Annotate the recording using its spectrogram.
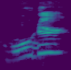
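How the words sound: The word has a heavily exaggerated regional accent. Someone is mocking how the word is said. The speaker calls it wrong. "she'd say it like that"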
